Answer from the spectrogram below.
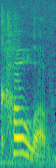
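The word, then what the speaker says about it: cholo: colio which means bile and then there's another pronunciation taking the E off Colo c h o l o which means bile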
